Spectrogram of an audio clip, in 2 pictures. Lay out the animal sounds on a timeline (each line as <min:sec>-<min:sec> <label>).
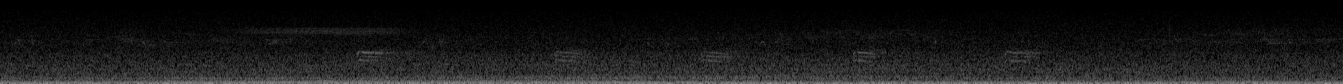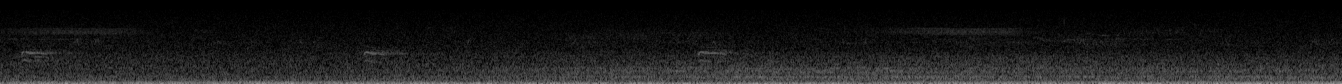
0:00.0-0:20.8 American Crow (Corvus brachyrhynchos)
0:02.0-0:04.2 Pine Warbler (Setophaga pinus)
0:13.2-0:15.0 Pine Warbler (Setophaga pinus)
0:22.0-0:23.7 Pine Warbler (Setophaga pinus)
